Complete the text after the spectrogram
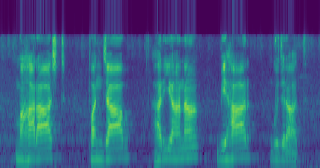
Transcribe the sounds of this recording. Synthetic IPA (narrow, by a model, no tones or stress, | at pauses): mɐɦaːɾaːʂʈɾə | pɐɲd͡ʒaːb | ɦɐɾijaːna | biɦaːɾ | ɡud͡ʒɾaːt̪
